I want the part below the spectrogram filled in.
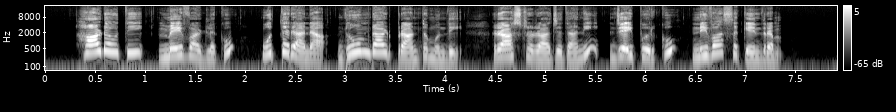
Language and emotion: Telugu, neutral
